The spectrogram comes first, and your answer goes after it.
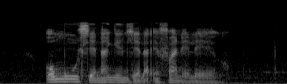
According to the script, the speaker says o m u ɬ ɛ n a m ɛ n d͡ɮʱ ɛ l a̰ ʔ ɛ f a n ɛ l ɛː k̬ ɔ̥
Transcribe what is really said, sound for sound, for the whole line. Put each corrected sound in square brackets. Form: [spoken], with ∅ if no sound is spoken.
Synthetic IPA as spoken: o m u ɬ ɛ n a [ŋ] ɛ n d͡ɮʱ ɛ l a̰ ʔ ɛ f a n ɛ l ɛː k̬ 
